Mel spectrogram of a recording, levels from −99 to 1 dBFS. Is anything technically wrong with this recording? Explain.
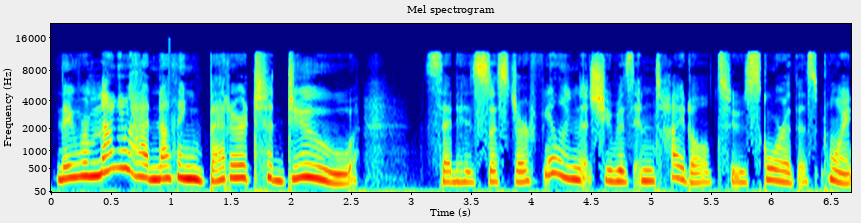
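Yes. At 0.98 s in this speech clip there is one sharp, broadband tick, unrelated to the speech around it. It is a bit error spike: a single flipped bit threw one sample's value off by a power of two, peaking at about -19 dBFS, before the next sample returned to normal.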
